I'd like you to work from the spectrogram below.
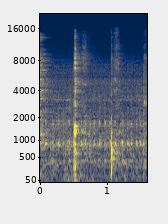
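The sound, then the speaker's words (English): An electric mixer with a beater attachment whirs steadily through batter as dry ingredients are added a spoonful at a time, a soft continuous churning with two sharp clicks as the beaters knock against the bowl. No one speaks. “I'm going to stop this and sort of wipe it off the top of the beater attachment.”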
